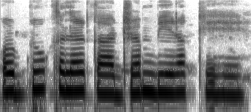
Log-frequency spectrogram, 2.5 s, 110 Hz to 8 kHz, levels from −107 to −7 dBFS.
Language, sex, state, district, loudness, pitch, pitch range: Hindi, female, Arunachal Pradesh, Longding, -14 LUFS, 235 Hz, 225-245 Hz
